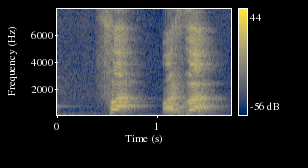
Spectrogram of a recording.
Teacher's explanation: in this sound the lower lip touch the upper front teeth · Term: लेबल डेंटल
